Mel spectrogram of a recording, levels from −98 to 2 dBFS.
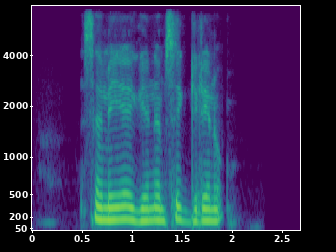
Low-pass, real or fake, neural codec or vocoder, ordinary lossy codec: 7.2 kHz; fake; codec, 16 kHz, 8 kbps, FunCodec, trained on Chinese and English, 25 frames a second; AAC, 48 kbps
